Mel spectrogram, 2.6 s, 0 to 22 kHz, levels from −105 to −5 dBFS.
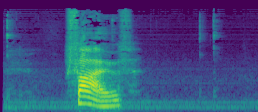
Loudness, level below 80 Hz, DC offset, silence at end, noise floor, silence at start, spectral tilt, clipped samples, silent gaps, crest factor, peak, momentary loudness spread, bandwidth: -16 LUFS; -68 dBFS; under 0.1%; 1.3 s; -57 dBFS; 0.65 s; -4 dB/octave; under 0.1%; none; 20 dB; -2 dBFS; 23 LU; 16.5 kHz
